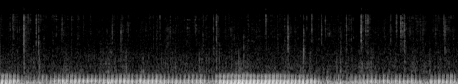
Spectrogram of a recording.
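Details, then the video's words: Cat sleeping in front of a crackling fireplace, purring steadily: a low, buzzing rumble that swells and fades in breaths lasting about one to two seconds, with sharp crackles and pops from the fire scattered above it. "Purring cat"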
